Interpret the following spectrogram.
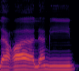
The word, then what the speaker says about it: العالمين: The first one, the letter Ain, you need to make sure that it is pronounced from the bottom of your throat. So let's say Rabbil Alameen. Rabbil Alameen. Very good. That's how I want you to pronounce every time Ain comes, okay?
